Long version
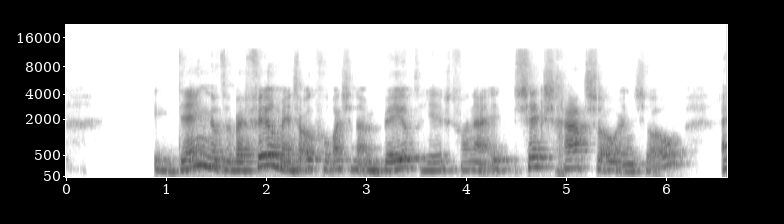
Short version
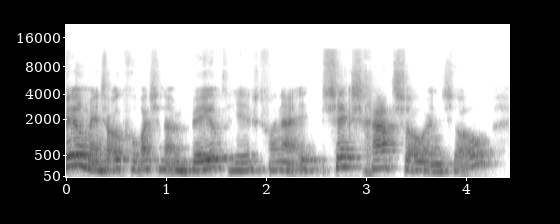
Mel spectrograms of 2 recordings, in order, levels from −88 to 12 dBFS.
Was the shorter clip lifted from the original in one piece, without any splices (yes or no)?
yes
